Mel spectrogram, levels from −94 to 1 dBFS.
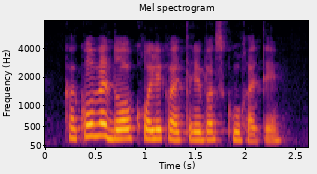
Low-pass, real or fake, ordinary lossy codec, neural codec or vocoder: none; fake; none; codec, 16 kHz, 4 kbps, FreqCodec, larger model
